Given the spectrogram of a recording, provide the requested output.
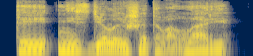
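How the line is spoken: Hoarse rasp. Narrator (Russian): прохрипел

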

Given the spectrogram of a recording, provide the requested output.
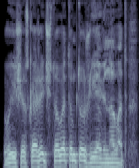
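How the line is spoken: Grumbled. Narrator (Russian): позволил себе проворчать Лоренс

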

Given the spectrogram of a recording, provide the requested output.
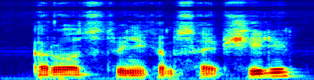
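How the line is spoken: Plain. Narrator (Russian): спросил я

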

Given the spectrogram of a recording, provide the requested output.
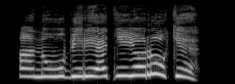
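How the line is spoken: Screamed in strange voice. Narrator (Russian): Не своим голосом заорала Эванс

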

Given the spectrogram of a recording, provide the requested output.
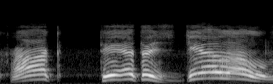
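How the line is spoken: Yelled. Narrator (Russian): завопил он

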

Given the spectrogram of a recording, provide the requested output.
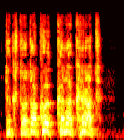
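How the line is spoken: Gruff bark. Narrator (Russian): гаркнул он

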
